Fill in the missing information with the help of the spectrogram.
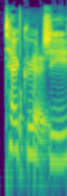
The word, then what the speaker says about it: Techrigy: Well, I'm going with the soft G, as in technology. So Techrigy.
